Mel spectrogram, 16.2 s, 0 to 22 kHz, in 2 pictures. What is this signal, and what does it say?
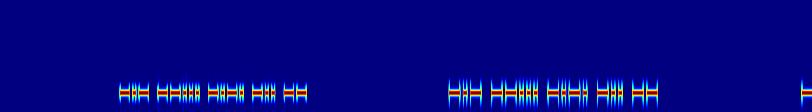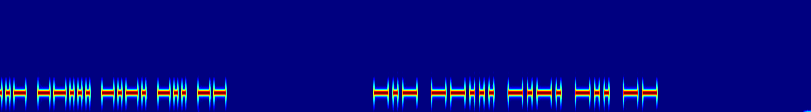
Morse code, heard as a keyed tone, about 30 wpm, 700 Hz. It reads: K7CDM K7CDM K7CDM K7CDM
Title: Speed Racing - USA 1x3 Call Signs 25wpm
